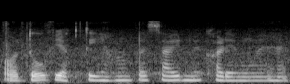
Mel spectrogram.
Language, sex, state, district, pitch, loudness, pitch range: Hindi, female, Chandigarh, Chandigarh, 185 Hz, -17 LUFS, 180-195 Hz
